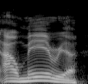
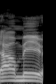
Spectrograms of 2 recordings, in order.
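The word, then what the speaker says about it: Almería: We're back at Almeria. I definitely said that wrong last. I was saying Almeria. To be fair, I did Google it and it said Almeria. I was wrong.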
